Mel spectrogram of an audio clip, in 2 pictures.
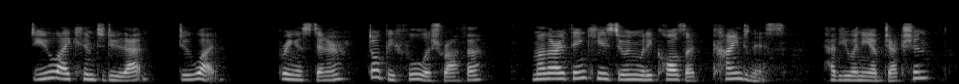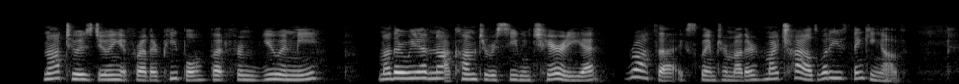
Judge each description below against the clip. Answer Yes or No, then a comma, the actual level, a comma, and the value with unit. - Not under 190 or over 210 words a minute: Yes, average, 200 wpm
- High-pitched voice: Yes, high, 225 Hz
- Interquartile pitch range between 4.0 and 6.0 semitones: Yes, average, 4.5 semitones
